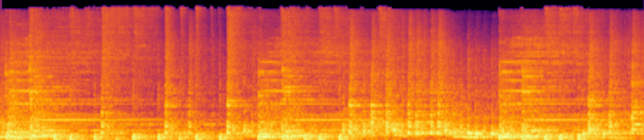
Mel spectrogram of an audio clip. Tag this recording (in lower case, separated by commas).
musical instrument, drum kit, music, drum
